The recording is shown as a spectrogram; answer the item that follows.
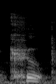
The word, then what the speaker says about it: coup: char oh that's a coop well it is that's how you spell it but snedeker negotiates a tricky chip brilliantly jim answered him saying i was doing c-o-u-p for coo char right look at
